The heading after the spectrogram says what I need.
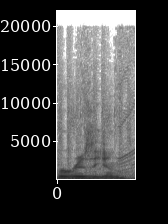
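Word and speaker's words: Virizion: Actually, it's pronounced Verizion, but I always, when I look at this Pokemon's name, I'm like, oh, that's Verizon.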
